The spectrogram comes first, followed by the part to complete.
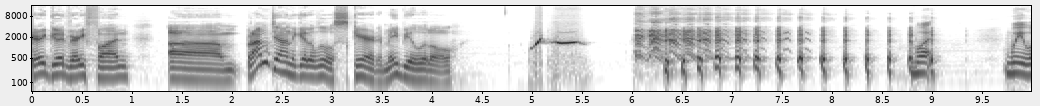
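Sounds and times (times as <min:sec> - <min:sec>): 
speech: 0:00.0 - 0:04.3, 0:05.0 - 0:05.3, 0:06.0 - 0:09.9
person wolf whistling: 0:05.0 - 0:05.6
person laughing: 0:06.0 - 0:09.1.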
